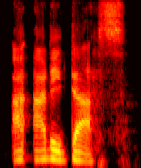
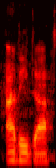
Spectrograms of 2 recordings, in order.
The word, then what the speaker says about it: Adidas: No, Adidas. So Das. like Das. Yeah, Adidas. Never in a No. million years did I think that's how it was supposed to pronounce.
